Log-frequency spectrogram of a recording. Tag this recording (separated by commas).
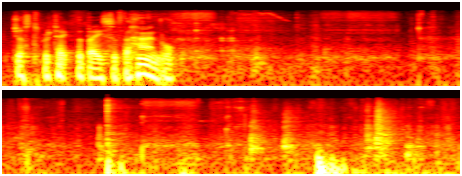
Speech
